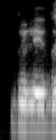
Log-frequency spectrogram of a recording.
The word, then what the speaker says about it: Doledo: Il a aussi sa propre compagnie qui offre des services financiers qui s'appelle Doledo. Je prononce bien, Doledo.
